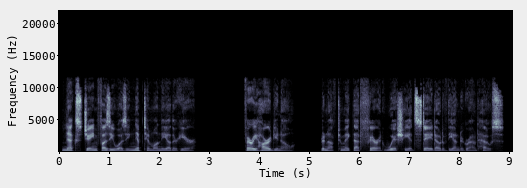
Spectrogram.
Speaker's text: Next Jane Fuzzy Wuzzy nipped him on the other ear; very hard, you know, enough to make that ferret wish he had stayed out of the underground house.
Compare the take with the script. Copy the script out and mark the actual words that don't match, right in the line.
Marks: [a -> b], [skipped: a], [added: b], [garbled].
Next Jane Fuzzy Wuzzy nipped him on the other ear; very hard, you know, enough to make that ferret wish he had stayed out of the underground house.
